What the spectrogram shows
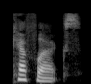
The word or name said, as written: Keflex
